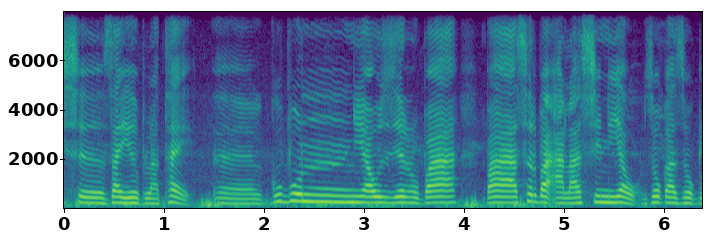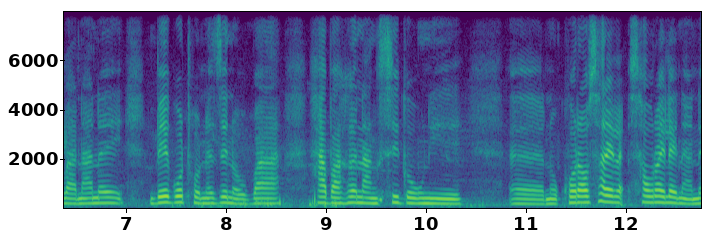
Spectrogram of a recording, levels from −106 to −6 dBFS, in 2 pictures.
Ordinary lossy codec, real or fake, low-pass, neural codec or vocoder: none; real; none; none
